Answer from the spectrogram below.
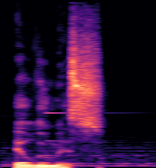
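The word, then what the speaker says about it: Illumise: The E is silent. Illumis.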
